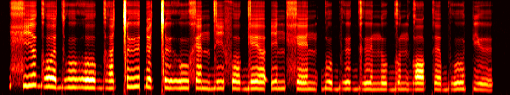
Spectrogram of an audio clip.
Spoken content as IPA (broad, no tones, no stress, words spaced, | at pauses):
xiə̯ɡʱoə̯ dʱuɦoɡʱɐ ǀɨɗɘ ǀɨɦuxɛn difoɡeə̯ʔin xen ɠubʱɨɡʱɨnu ɡunɡɔkɘ bʱupʲɨ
